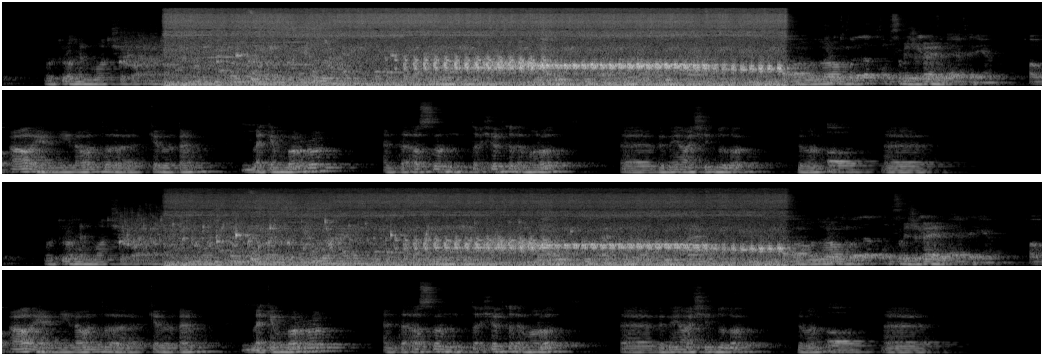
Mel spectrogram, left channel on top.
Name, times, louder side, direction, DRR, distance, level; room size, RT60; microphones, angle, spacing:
voice 1, 0.4-4.8 5.3-7.1 7.9-8.6 8.9-9.6 10.5-12.4 12.9-13.7 14.2-16.0 16.6-17.9 18.4-18.6 19.2-19.7, left 1 dB, 5° right, -3 dB, 2.4 m, -36 dB
sound 1, 1.1-7.6, right 3 dB, 40° right, 1.5 m, -40 dB
sound 2, 1.6-7.9, left 4 dB, 25° left, 0.5 m, -25 dB
voice 2, 7.8-10.5 12.8-13.0 18.6-19.0, left 1 dB, 65° left, 1 dB, 2.3 m, -38 dB
10.0 x 5.4 x 7.9 m, 0.77 s
head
